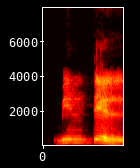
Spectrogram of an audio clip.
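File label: "bintil", Malay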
